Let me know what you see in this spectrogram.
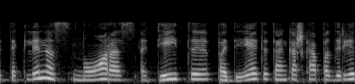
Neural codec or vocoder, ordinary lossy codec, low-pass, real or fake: none; AAC, 64 kbps; 7.2 kHz; real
